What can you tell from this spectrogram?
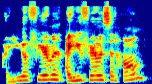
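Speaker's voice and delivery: ordinary delivery, nothing marked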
